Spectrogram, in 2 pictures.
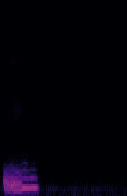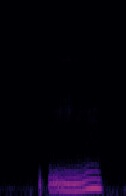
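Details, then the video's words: A cat asleep, snoring in two drawn-out, low, buzzing breaths about three seconds apart, each with a slight rise in pitch, in a quiet room. "The one with the snoring cat"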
